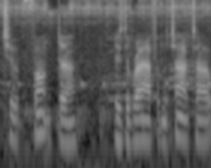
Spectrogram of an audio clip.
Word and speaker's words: Tchefuncte: The name Tchefuncte, pronounced Chfuncta, is derived from the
